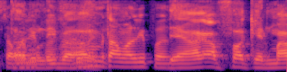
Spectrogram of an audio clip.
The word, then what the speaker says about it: Tamaulipas: Tamaulipas. Tamaulipas.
